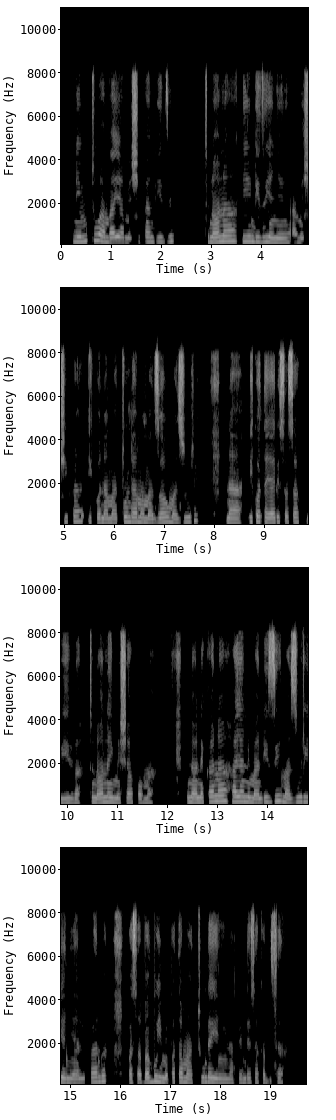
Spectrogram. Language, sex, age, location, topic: Swahili, female, 25-35, Nakuru, agriculture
